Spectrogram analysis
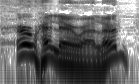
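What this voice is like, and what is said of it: Alan Partridge impression. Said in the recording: “I get quite good at my Alan Partridge, aren't I? ... You are quite good at voices”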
